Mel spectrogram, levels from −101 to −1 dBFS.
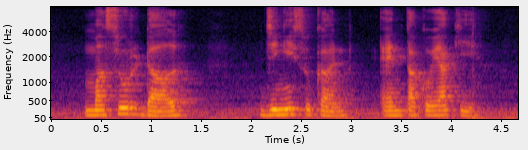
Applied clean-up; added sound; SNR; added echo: none; none; none; none.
